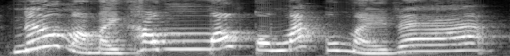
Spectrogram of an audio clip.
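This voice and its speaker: A menacing male spirit possessing a young man, put on by a woman telling a ghost story. He speaks in slow, drawn-out, gloating demands, pitched high with a bright, forceful edge. The delivery lingers over each threat. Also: very animated, full character voice.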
